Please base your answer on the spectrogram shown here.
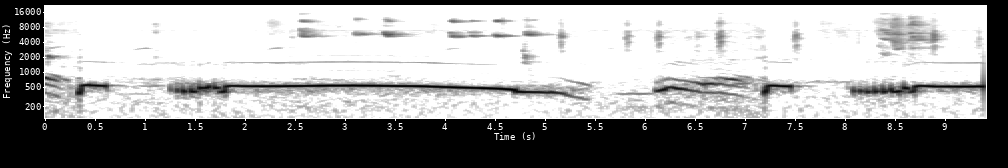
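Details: Pet turtle dove of the puter pelung type kept in captivity, giving its long, deep kwok coo: a steady low tone held about three seconds, then a falling slur, and shorter coos after a pause, with faint clicks in the background.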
